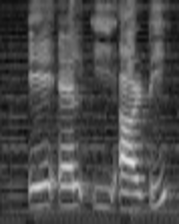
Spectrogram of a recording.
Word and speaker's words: alert: A-L-E-R-T alert. इसमें R silent है तो इसे हम नहीं बोलेंगे।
